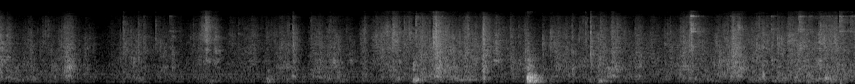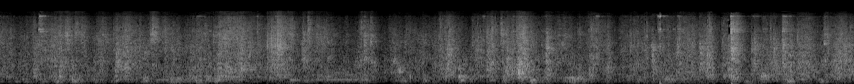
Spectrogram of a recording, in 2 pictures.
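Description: Dog claws click and patter on a hard tile floor.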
